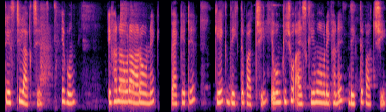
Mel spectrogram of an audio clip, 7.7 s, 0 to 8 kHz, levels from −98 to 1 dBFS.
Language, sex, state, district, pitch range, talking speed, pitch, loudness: Bengali, female, West Bengal, Jalpaiguri, 245-285 Hz, 165 wpm, 265 Hz, -17 LUFS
